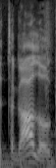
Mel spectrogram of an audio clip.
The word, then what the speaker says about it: Tagalog: Of these groups, the largest ones are the Tagalog at about 28%.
